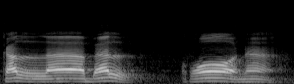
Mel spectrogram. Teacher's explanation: Jadi dia dibacanya di stop dengan cara dijelaskan ya, bukan diidghamkan. Kallabal rona. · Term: saktah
